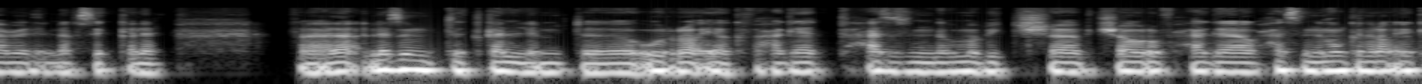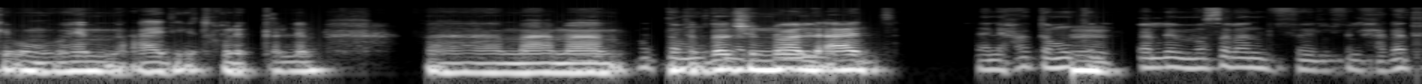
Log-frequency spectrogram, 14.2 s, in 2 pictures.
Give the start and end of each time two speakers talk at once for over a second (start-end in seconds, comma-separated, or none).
10.0-11.3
